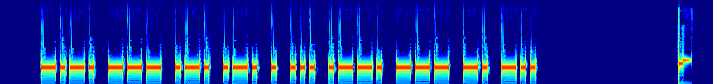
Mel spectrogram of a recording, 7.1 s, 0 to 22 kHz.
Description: Morse code, heard as a keyed tone, about 25 wpm, 700 Hz. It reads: CORRESPOND
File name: 10 Letter Words - First 3 Letters Given - 25wpm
